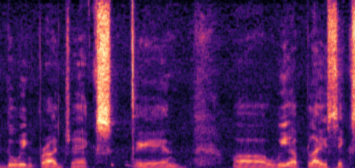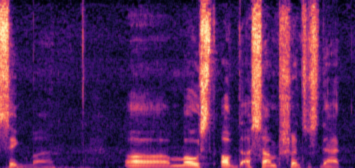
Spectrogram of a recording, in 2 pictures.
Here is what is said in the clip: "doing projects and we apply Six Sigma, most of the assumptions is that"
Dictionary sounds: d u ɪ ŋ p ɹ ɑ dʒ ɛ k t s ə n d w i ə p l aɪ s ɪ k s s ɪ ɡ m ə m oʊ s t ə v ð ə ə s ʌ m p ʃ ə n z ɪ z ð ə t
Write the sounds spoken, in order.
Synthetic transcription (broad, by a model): d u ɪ ŋ p ɹ ɑ dʒ ɛ k t s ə n d w i ə p l aɪ s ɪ k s s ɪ ɡ m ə m oʊ s t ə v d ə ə s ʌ m p ʃ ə n s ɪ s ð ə t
